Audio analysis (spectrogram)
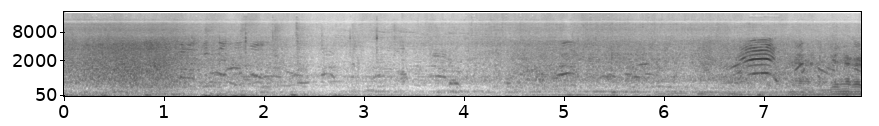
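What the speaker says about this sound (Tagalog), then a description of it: "So ito yung dagat nila. Ang gandang dagat guys." Sea waves washing ashore at Dolores seaside resort in Samal, a steady rushing surf with wind buffeting the microphone, while someone talks over it.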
